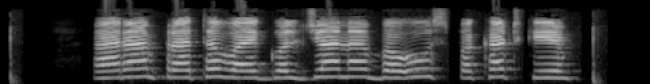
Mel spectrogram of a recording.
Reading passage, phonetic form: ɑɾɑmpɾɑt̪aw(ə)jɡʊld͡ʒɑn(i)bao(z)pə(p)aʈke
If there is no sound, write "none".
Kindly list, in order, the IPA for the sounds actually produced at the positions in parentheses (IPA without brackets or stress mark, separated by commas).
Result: ɑ, a, s, k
